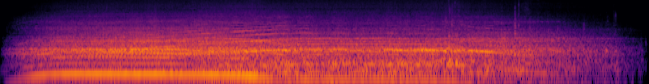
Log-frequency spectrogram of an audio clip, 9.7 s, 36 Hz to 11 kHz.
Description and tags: Car ReverseWhine 1
I spent an hour today looking for a decent car reversing sound, gave up and recorded my car doing the same. I was in search of that particular whine you get when you back up in a car or truck rather quickly. Tried to avoid engine sound/ Recorded on my trusty old Zoom H4 and processed (EQ - cut the lows, Compression to bring up the level mostly) in ProTools 10.
Car, whine, reversing, protege, Transmission, interior, backing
